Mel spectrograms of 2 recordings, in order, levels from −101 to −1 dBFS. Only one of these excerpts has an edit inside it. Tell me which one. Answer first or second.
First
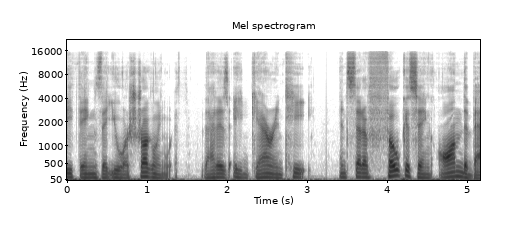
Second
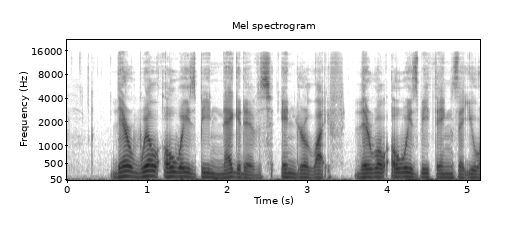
first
